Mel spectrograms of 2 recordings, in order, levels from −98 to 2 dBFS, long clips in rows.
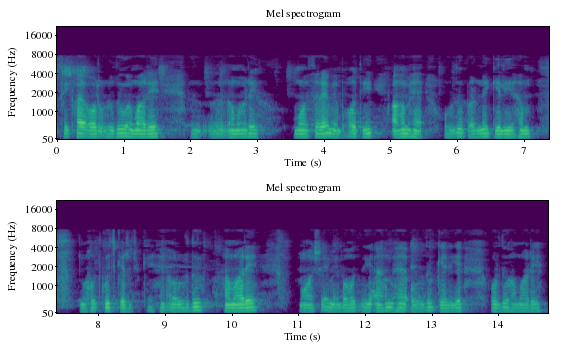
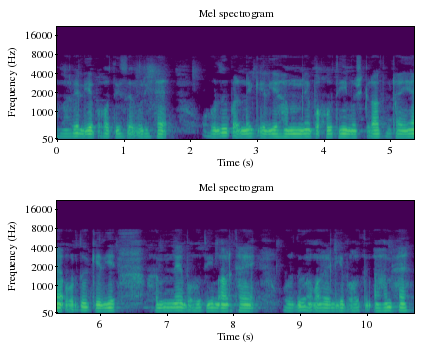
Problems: constant background noise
